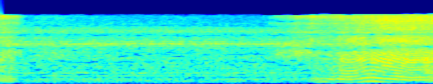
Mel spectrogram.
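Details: Adult man recorded by his wife while asleep: a single drawn-out, vibrating snore building in loudness over a few seconds; ordinary snoring.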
